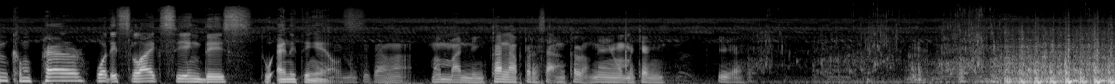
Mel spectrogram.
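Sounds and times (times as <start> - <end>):
speech: 0.0 - 7.7
water rushing and splashing: 3.8 - 11.1
wooden outboard motorboat engine droning on canal: 7.4 - 11.1.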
